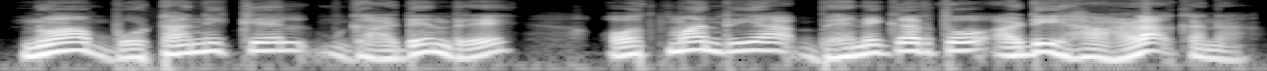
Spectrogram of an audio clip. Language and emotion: Santali, surprised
